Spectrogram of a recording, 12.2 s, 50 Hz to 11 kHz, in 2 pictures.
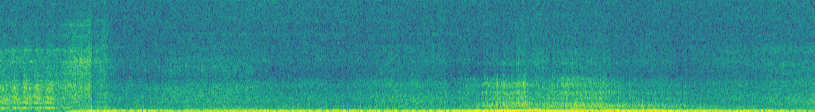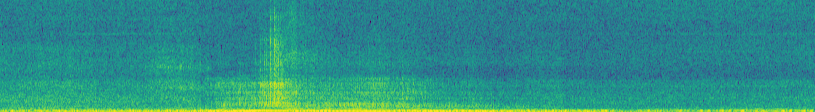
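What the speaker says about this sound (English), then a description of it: "I want to have you listen to the engine because it purrs" A deep Porsche V8 engine idles with a steady rumble, then revs up twice in rising and falling sweeps before settling back to a smooth, throaty idle.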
